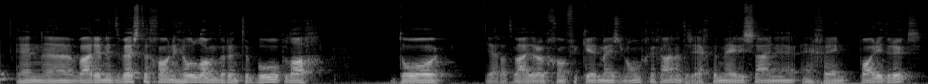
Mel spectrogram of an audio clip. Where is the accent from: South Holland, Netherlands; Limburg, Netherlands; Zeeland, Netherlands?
Zeeland, Netherlands; Goes; moved away as an adult; also born or lived in Australia; Geboren en getogen in Goes, de uithoek van Nederland, mm. Zeeland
